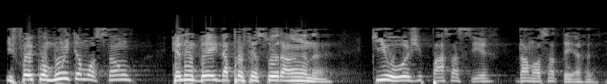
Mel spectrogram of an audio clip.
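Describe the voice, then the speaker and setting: A middle-aged Brazilian man delivering a prepared public tribute in a formal, sentimental, deliberately phrased way. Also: high-pitched, husky. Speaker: former pupil giving a tribute to a teacher. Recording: dull lo-fi sound.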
